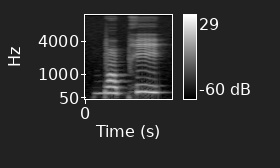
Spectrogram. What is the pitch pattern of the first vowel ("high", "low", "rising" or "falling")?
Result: low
